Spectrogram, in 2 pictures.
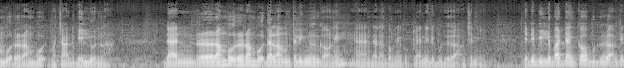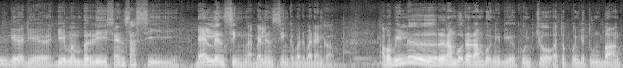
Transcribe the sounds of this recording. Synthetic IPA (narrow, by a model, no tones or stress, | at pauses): mbʊt̪̚rəɾambʊt̪̚mat͡ʃamadabelʊnla̰h | danrəɾambʊt̪̚rəɾambʊt̪̚dalamt̪əliŋəŋkawniəndalamkəpuɲakoklanidiəbəɡəa̰ʔmat͡ʃamnḭ | d͡ʒadibiləbadankawbəɡəɣaʔmat͡ʃanidiədiədiəmə̃mbəɾisɛnsasi | bɛlənsɪŋlahbɛlənsɪŋkəpadabadanka̰w | ʔa̰pabiləɾəɾambʊt̪̚rəɾambʊt̪̚nidiəkuɲt͡ʃʊʔat̪awpʊndiət̪umbaŋ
